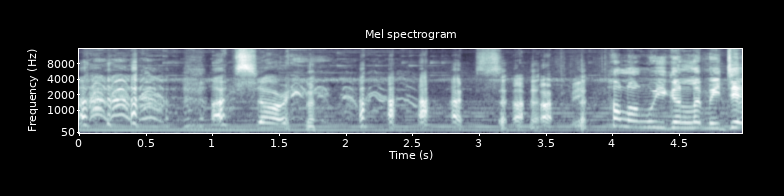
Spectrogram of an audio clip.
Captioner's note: laughs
